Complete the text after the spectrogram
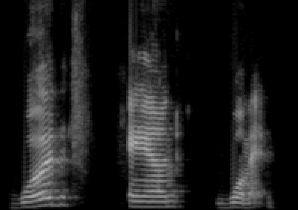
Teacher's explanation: Really think about moving your lips. So for the W, your lips are very puckered. You're going to have to move your mouth a lot.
